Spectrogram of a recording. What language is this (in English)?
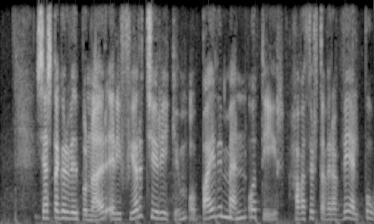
Icelandic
